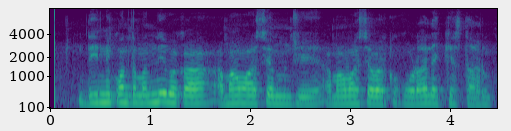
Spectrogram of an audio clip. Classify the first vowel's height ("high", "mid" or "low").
high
